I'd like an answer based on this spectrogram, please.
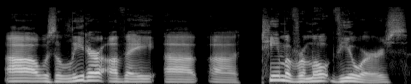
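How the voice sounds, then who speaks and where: A man's voice: mid-range voice, animated, unhurried, fairly bright tone, clear, resonant tone, no room sound, clean studio sound. A man from the United States speaking as an interview guest, earnest and emphatic, with frequent restarts. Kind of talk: conversational interview.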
